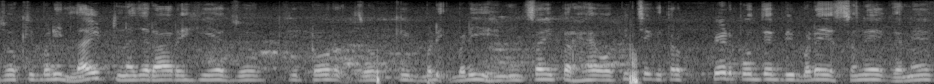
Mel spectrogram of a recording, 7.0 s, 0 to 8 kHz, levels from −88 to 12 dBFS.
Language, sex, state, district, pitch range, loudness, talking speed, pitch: Hindi, male, Rajasthan, Bikaner, 160-175 Hz, -20 LUFS, 240 wpm, 165 Hz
